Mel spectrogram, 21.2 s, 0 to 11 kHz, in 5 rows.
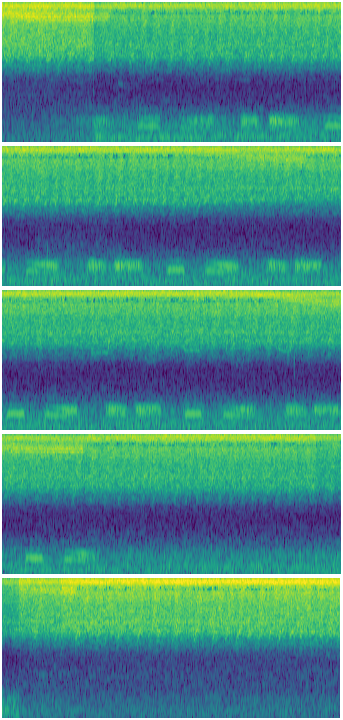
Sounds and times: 0.0s Cicadas chirping 21.1s
1.1s bird calls 14.0s

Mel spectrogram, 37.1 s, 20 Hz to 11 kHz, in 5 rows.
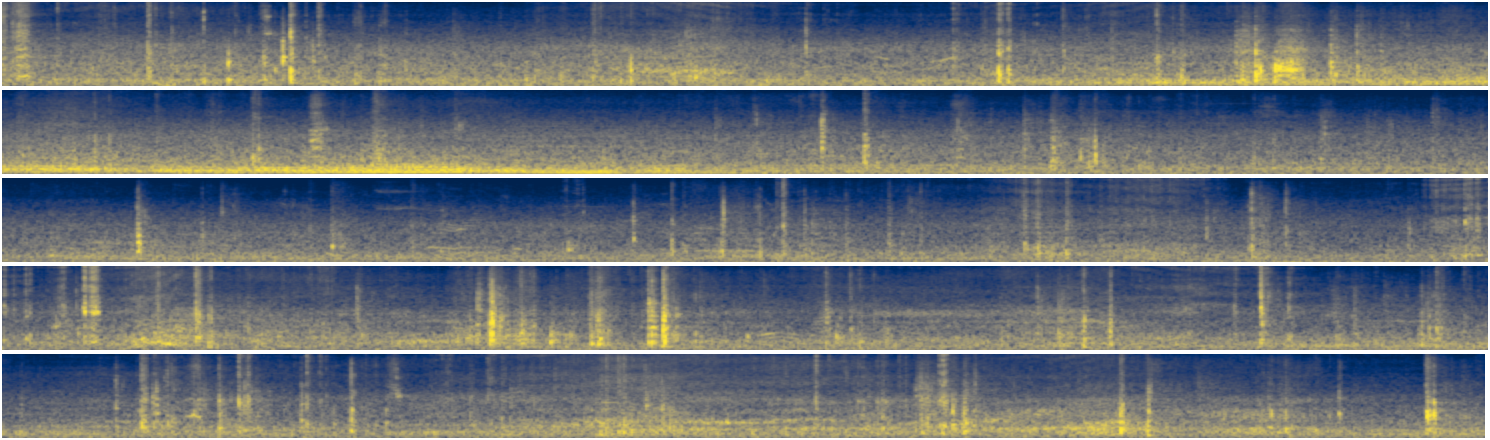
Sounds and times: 0.0s Skating Sounds 37.1s

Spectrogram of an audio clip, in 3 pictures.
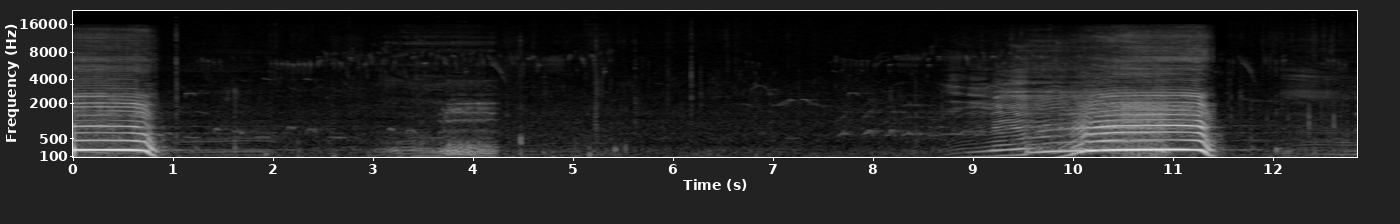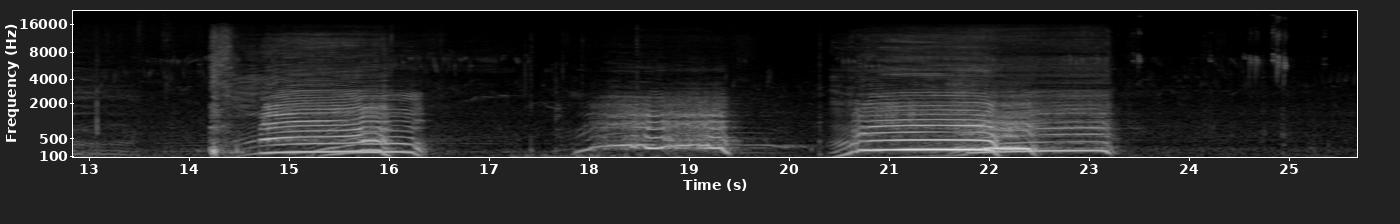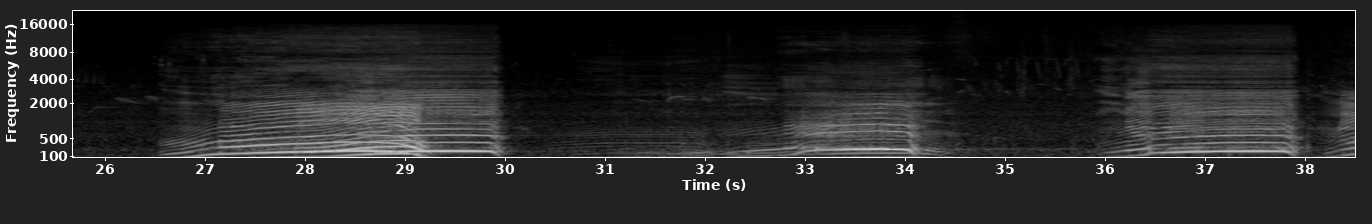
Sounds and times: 0.0s Hungry cows 16.8s

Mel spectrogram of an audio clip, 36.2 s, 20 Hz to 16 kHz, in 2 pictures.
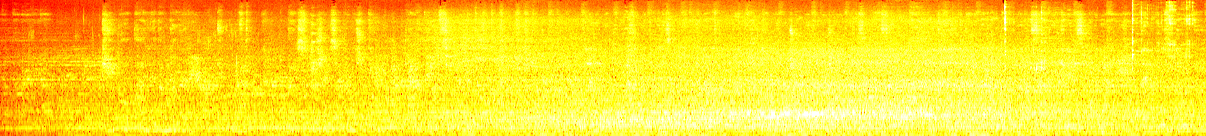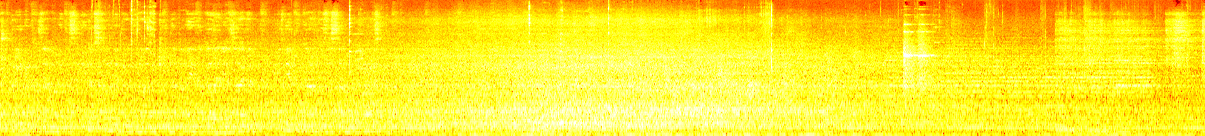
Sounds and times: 4.8s trams passing by 31.6s

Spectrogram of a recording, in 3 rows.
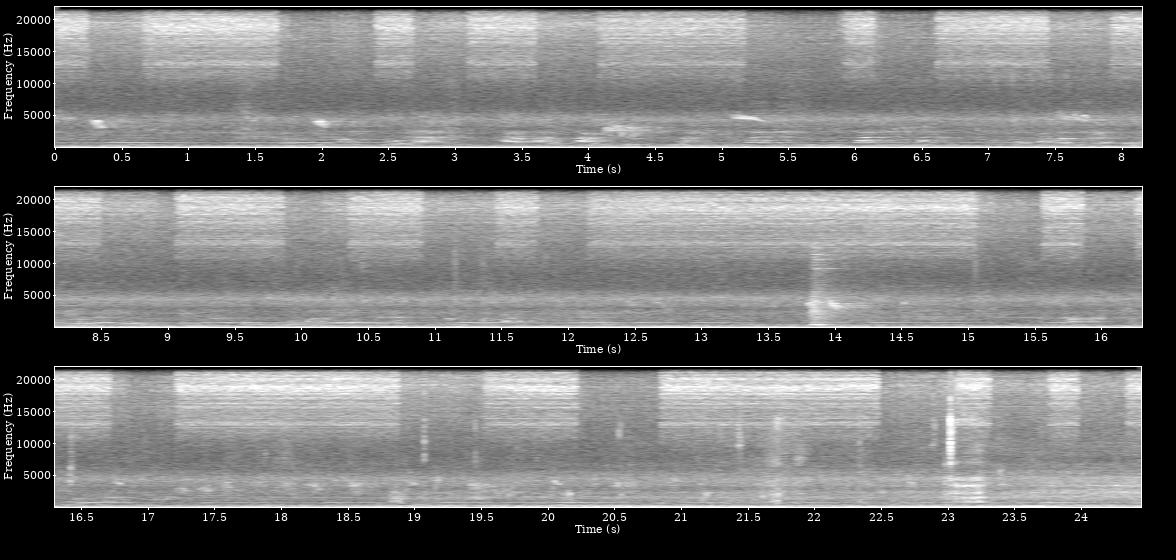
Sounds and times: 0.2s Birdsong sound 0.7s
10.4s Traffic Sound 24.4s
13.8s Birdsong sound 14.9s
16.4s Birdsong sound 24.4s

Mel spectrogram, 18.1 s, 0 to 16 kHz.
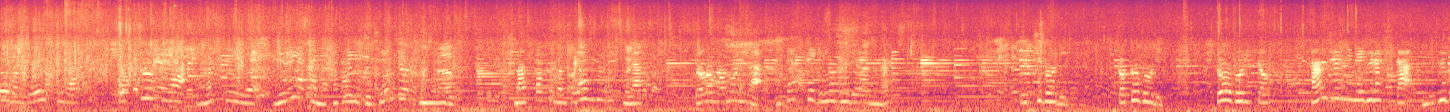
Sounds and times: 0.0s music for visitors 18.1s
0.0s steps on the stone park way 18.1s

